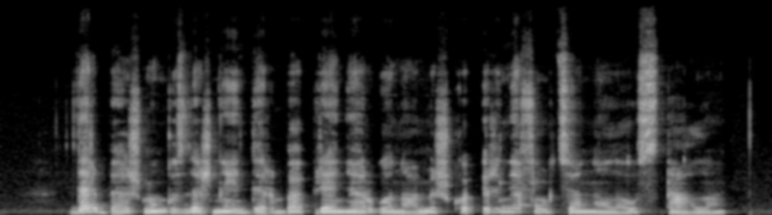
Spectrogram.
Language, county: Lithuanian, Vilnius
